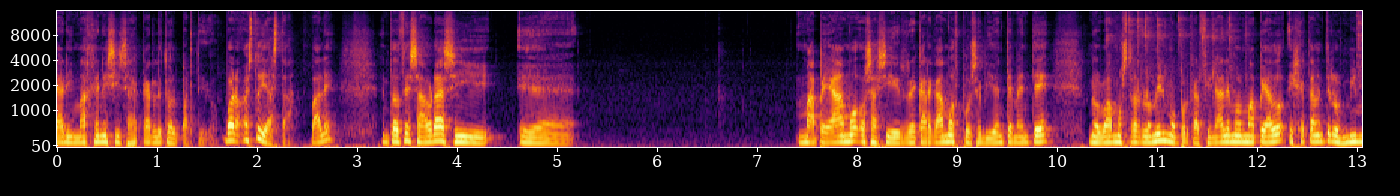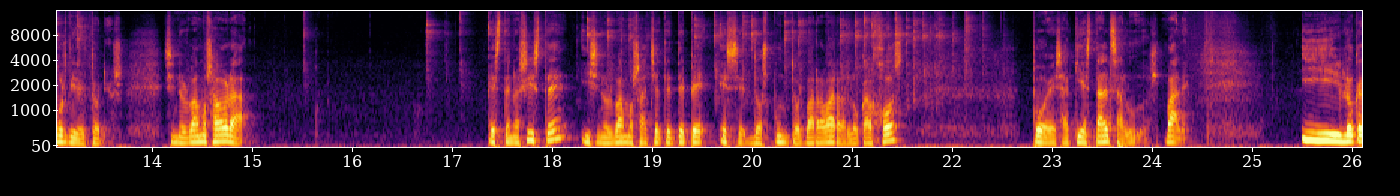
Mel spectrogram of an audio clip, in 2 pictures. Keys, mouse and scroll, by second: 6.5 click, 7.5 click, 7.8 click, 9.5-10.5 drag, 10.2-13.0 typing, 13.3 Return, 16.7 F5, 17.7 click, 18.1-22.3 typing, 24.5-26.1 drag.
